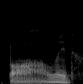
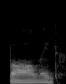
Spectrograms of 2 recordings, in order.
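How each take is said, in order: Both takes have the same delivery.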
